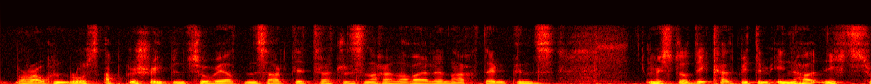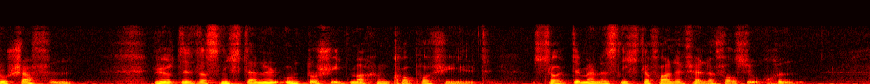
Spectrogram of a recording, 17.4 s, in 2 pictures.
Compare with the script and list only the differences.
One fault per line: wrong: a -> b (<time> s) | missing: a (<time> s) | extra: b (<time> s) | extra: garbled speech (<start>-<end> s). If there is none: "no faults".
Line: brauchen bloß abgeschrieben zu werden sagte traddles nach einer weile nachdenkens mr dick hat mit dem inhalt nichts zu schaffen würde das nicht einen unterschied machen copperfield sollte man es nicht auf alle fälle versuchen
no faults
